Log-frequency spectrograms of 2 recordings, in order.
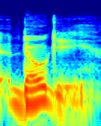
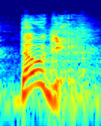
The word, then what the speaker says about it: Doge: I think its pronunciation is actually Doge. – Doge. – I think it's a Doge. It's a hard G.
